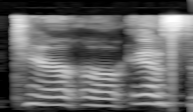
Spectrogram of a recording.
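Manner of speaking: "Terrorist" spaced out as TERR-ER-IST; three syllables. Shown as a demonstration. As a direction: slowly sound each syllable of "Terrorist". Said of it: "it's three".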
